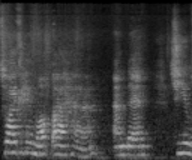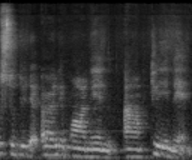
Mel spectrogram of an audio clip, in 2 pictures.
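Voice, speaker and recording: A woman with a fairly low voice speaks with lively intonation and hardly any pauses. Noticeable background noise is present. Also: fairly slow pace. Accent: Jamaican. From Jamaica. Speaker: pensioner. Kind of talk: oral history interview.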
